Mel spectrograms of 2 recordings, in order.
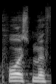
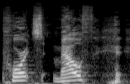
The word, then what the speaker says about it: Portsmouth: in a place called portsmouth virginia and if you want to look it up it's pronounced port's mouth we say portsmouth that's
